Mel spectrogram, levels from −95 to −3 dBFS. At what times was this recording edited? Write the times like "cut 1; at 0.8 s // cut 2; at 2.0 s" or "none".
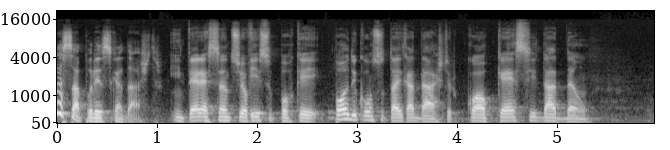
cut 1; at 1.9 s // cut 2; at 2.7 s // cut 3; at 3.4 s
